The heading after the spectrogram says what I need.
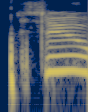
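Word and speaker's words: Hsu: If I remember right, his name is pronounced Sue, but it starts with an H.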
